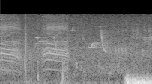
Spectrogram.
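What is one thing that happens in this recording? Leaves rustle as a body pushes through a bush.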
